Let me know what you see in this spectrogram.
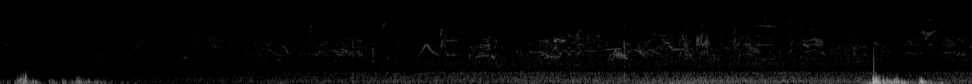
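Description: Wild birds calling: many short, rising and falling chirps and squawks that set in about three seconds in and go on over a faint outdoor hiss. Short low thumps come just after the start and again near the end.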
